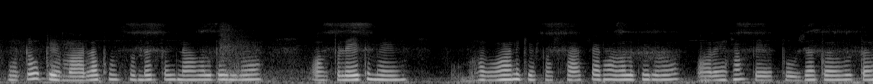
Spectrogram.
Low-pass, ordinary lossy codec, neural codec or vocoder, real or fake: none; none; none; real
